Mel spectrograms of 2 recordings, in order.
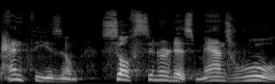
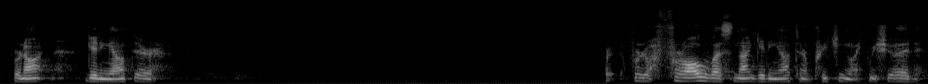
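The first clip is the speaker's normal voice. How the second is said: closing prayer; 3 semitones lower, 4 dB quieter than usual. Acted.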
